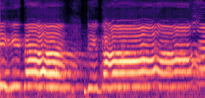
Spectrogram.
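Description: Two women singing a Punjabi dhadi-style ballad in long, held notes with vibrato, accompanied by a bowed sarangi. The singing breaks off briefly about halfway, then resumes on a long sustained note.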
